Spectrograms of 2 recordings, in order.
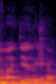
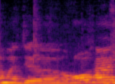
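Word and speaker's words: مجريها: Jadi di sini majere, bukan majero, tapi biasanya kan majeroha. Nah, dia bacanya majereha. Khusus di surah Hud ayat 41 itu kata majeroha dibaca dengan majereha, diimalahkan rohnya.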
